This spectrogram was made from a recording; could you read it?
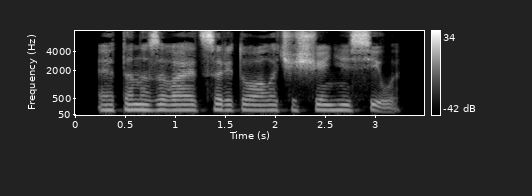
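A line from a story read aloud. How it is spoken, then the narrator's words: Quiet whisper. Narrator (Russian): пояснил Ренар тихим шепотом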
